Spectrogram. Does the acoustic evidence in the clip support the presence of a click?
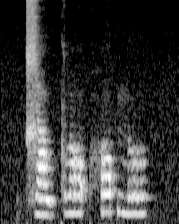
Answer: no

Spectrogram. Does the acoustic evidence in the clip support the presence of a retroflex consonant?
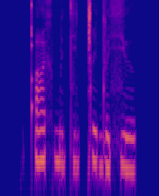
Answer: no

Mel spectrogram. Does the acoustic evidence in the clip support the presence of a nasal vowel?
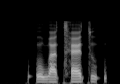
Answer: no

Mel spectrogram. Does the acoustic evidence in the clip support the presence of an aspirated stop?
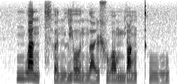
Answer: yes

